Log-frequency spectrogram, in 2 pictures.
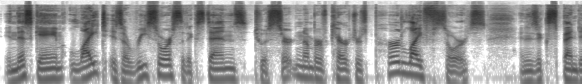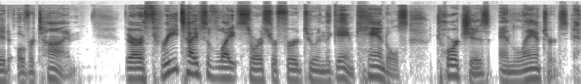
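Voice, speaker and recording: A man hosting a read-along, reading a game rulebook aloud in an emphatic, deliberate way with brief asides. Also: medium pitch, animated, dry recording, clean studio sound. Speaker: host.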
